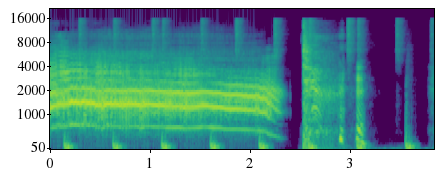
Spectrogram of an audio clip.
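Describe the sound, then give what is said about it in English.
A voice reenacts a long, loud, high-pitched terrified shriek, once let out when a huge rat ran through a kitchen, held for about two seconds over steady rhythmic thumps, then breaks off into a few short, ragged cries and gasps. “Ryan emitted the longest, loudest, and most terror-filled shriek I've ever heard.”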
